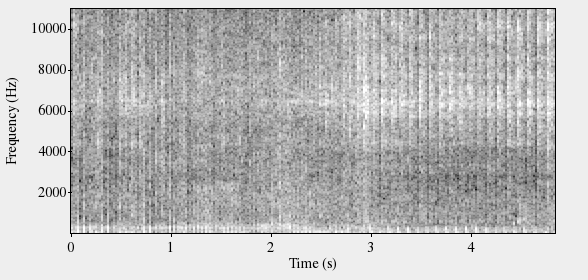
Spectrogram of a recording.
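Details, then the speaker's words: Honda 300 ATV with fresh top end and a 110 pit bike exhaust fitted: steady, loud single-cylinder idle with a blatty, uneven thump from the open exhaust, otherwise running fine. "He put a uh a 110 pit bike exhaust on it. You can hear it. It's pretty It's pretty loud. I'm not going to lie."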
